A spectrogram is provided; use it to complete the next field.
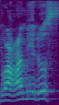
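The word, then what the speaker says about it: وَعَمِلُوا: ওয়া আমিলুস, এই জায়গার মধ্যে ওয়ামিলুস, এই যে আইনুরফে জবর না নিয়ে অনেক দেখা যায় যে এখানেও আইনুরফের যে জবর একটা লম্বা করে যায়, ওয়ামিলুস অমলাখান উচ্চারণ হয়ে যায়। তো একটা থেকে মানে বাসবা যে আইন মিডল থ্রোট থেকে উচ্চারণ করবা, বাট যে পরিমাণটা এটা খাটো রাখবা, কুইকলি মিমজের মি হঠাৎ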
